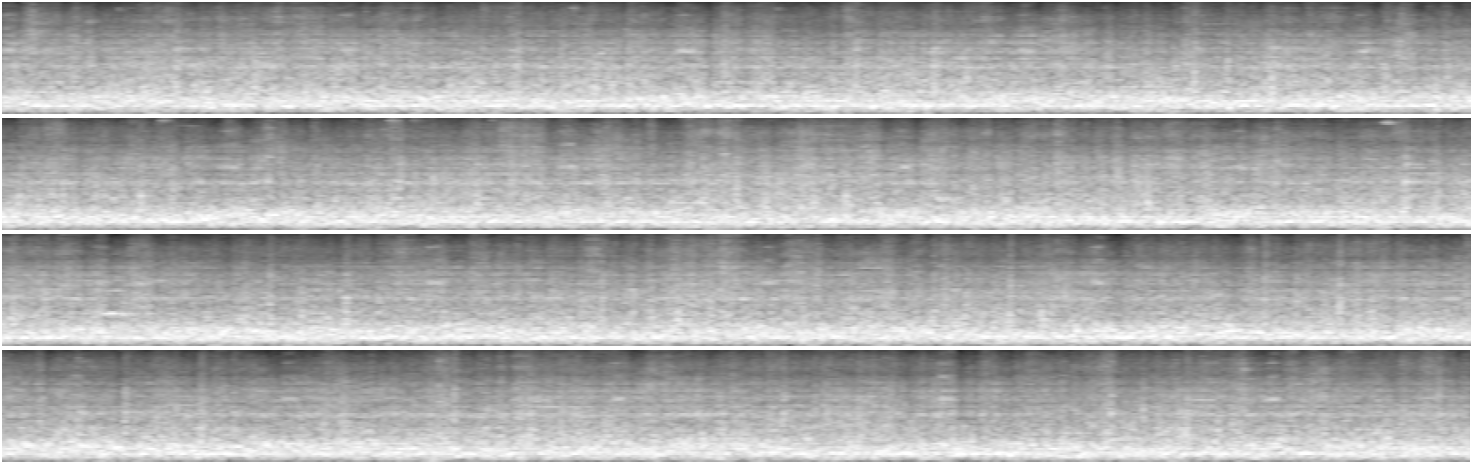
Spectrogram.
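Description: Freight train of tank cars rolling past close by: the steady, loud noise of steel wheels running on the rails, with no break or change.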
